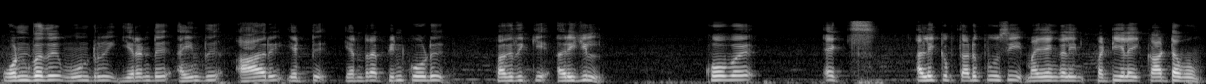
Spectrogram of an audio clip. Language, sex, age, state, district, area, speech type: Tamil, male, 45-60, Tamil Nadu, Dharmapuri, rural, read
